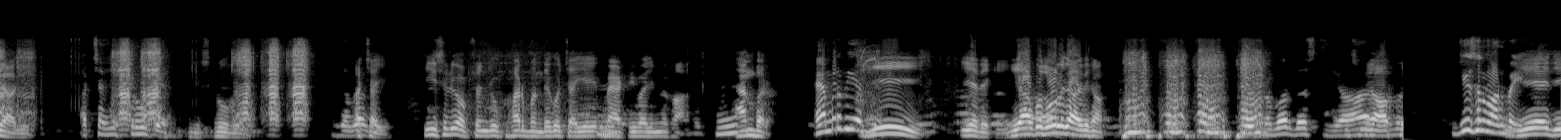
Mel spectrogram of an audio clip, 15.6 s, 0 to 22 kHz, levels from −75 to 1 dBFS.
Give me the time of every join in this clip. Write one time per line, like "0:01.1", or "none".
0:14.0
